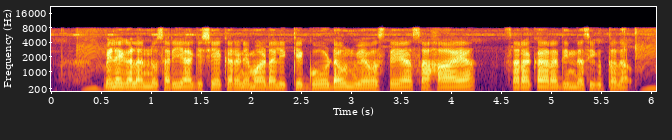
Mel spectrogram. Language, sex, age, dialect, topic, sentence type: Kannada, male, 18-24, Coastal/Dakshin, agriculture, question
